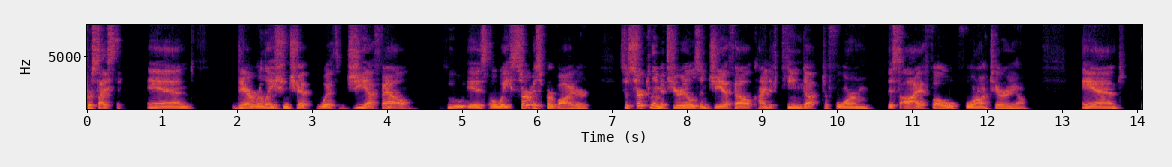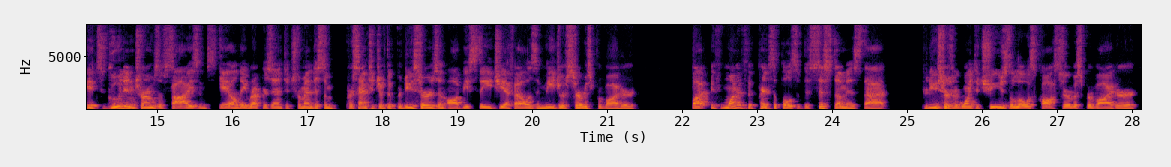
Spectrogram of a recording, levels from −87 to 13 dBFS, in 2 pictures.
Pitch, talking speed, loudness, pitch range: 115 Hz, 155 wpm, -20 LUFS, 110-140 Hz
